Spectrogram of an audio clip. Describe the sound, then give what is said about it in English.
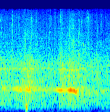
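Women in the audience applaud and cheer in a steady wash of clapping, with a thin, whistle-like tone rising through it twice and a single low thump near the start. “it's all the women cheering. Look at them. All the ladies. I love it.”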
